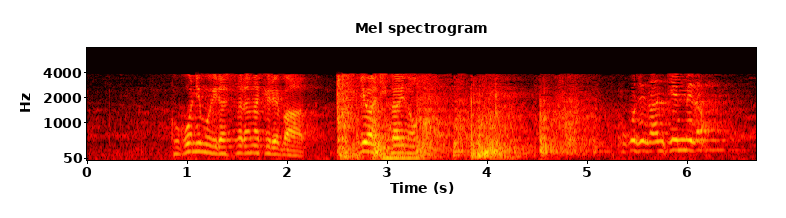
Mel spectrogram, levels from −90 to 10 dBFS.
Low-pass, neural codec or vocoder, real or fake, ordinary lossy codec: 7.2 kHz; codec, 16 kHz, 16 kbps, FreqCodec, larger model; fake; AAC, 16 kbps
